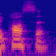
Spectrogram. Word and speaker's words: 버스: Notice I just said bus, not bus. In fact, you'll find that many foreign words in Korean are pronounced with a double consonant, although they're not written that way.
